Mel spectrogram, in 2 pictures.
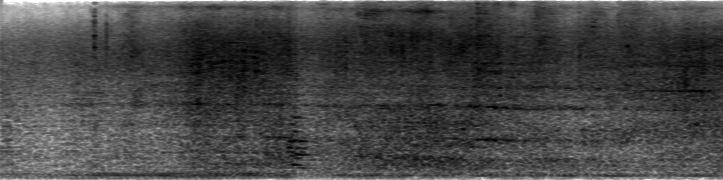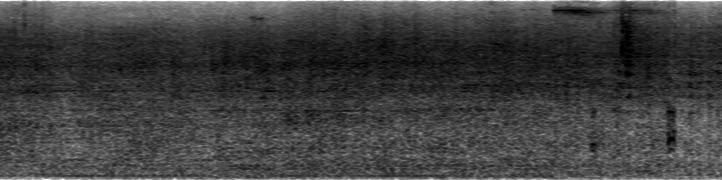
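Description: A slow freight train on a National Rail line rolls past close by in a long, steady roar of rumbling wheels and rattling wagons, with faint squeals and clatter throughout.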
